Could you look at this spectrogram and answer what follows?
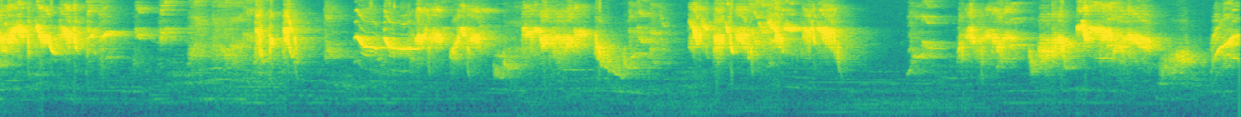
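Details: Horsfield's bush lark singing vigorously: dense, rapid bursts of high, buzzy and twittering notes with sweeping slurs, delivered in phrases of one to two seconds separated by short pauses, with no other sounds.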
